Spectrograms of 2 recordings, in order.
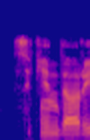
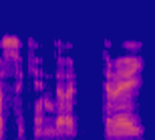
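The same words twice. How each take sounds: First: سکنداری said with a long a: se-kan-DAA-ri; secondary said as سکنداری, long aa before the r; sekandari pronunciation. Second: سکندری said short and quick: se-kan-da-ri, no long vowel; secondary said as سکندری, short a before the r; sekandari pronunciation. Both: Shown as a demonstration.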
